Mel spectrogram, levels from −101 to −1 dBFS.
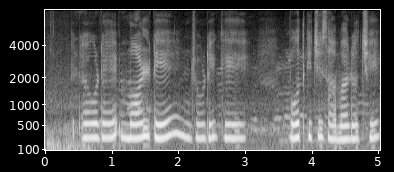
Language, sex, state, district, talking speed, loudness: Odia, female, Odisha, Malkangiri, 105 wpm, -14 LUFS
